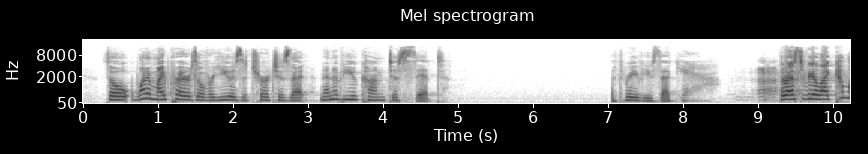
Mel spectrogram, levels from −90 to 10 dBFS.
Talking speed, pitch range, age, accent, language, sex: 180 wpm, 180-230 Hz, 40-59, American, English, female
